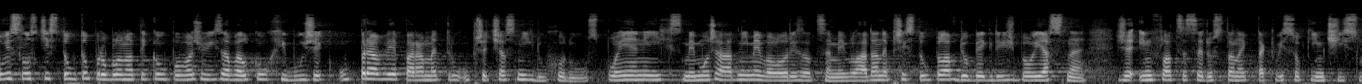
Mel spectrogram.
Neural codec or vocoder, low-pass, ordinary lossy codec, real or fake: none; 14.4 kHz; MP3, 48 kbps; real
